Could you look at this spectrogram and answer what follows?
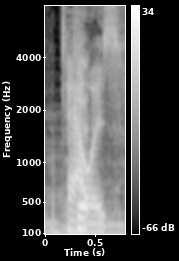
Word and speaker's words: Touyz: It is spelled. And I'm almost convinced it is, but my granddad said it was Towers and we just sort of stuck with it.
